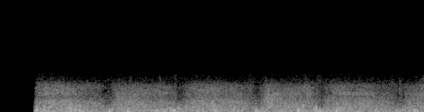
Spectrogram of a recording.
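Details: Lung auscultation with the StethoMe electronic stethoscope: loud, hollow rushing breath sounds with inhale and exhale equally loud; normal bronchial breath sound, broad-band and brighter-toned than vesicular.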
